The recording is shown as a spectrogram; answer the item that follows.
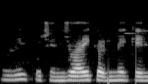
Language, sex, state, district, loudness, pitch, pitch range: Hindi, female, Bihar, Bhagalpur, -17 LUFS, 195 Hz, 185-200 Hz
